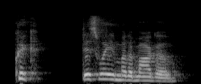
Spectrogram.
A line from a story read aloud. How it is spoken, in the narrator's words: Jimmie Dale called out sharply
